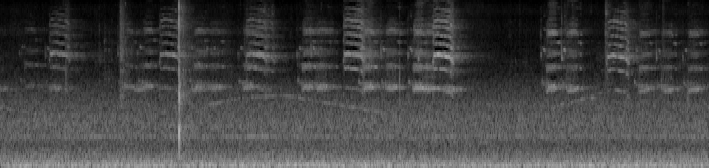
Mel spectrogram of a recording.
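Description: Birds calling over and over in short, harsh, repeated calls, with a single sharp click about a quarter of the way in.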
